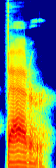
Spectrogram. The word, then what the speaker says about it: batter: pancake batter for pration use the open a sound like black cat ba batter and the Double T makes a fast D sound batter batter pancake batter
